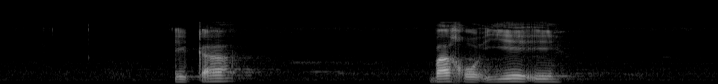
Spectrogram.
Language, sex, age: Northern Sotho, male, 18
